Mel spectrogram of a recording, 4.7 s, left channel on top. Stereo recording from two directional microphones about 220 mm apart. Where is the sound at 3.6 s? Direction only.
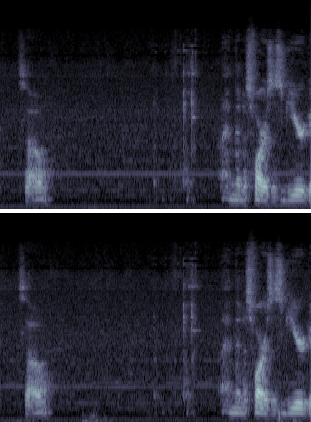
20° right (ahead or behind).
